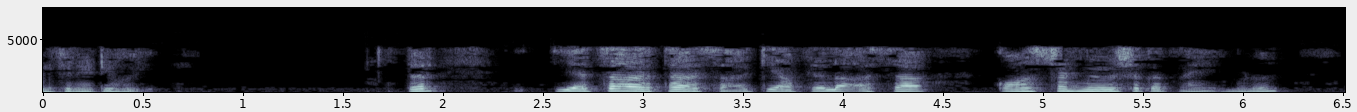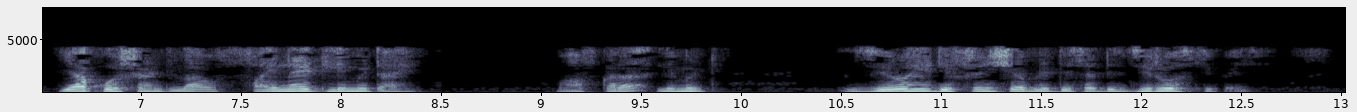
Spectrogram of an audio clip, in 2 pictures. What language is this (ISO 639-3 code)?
mar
